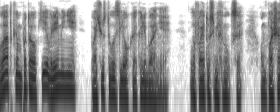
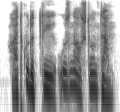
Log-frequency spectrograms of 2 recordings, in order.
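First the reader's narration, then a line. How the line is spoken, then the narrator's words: Whispered. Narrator (Russian): прошептал Якобамб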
